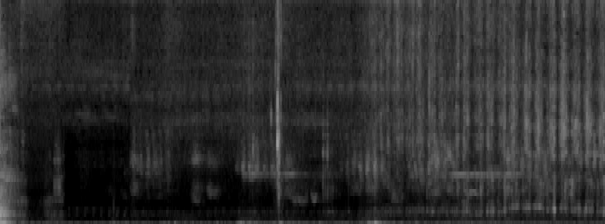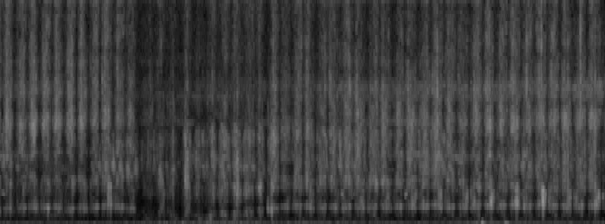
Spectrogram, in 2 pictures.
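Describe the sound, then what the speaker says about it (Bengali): A toothbrush scrubs teeth up close in a steady, faint, continuous rasping rub, with a few louder bumps and no talking. "তো এই যে ব্রাশে পেস্ট নিলাম, তো এখন দাঁত ব্রাশ করব।"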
